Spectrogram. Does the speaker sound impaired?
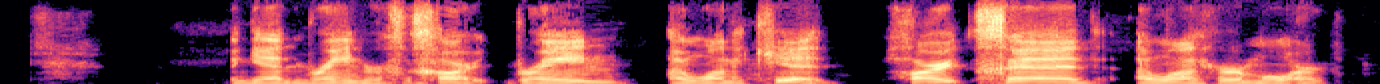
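Yes: cleft palate; cleft palate and cleft lip, present since childhood; speech impediment still present, talked funny as a child.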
